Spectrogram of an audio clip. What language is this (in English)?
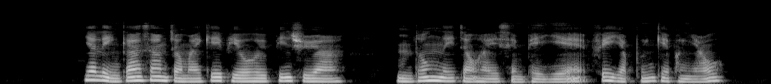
Cantonese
